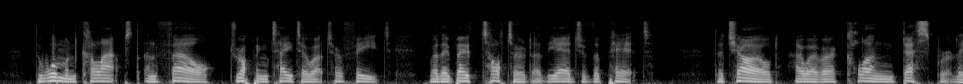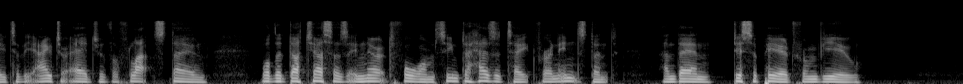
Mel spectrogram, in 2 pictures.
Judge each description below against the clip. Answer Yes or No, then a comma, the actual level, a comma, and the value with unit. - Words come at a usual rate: Yes, average, 155 wpm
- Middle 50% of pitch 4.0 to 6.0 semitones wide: No, average, 3.0 semitones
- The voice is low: Yes, low, 130 Hz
